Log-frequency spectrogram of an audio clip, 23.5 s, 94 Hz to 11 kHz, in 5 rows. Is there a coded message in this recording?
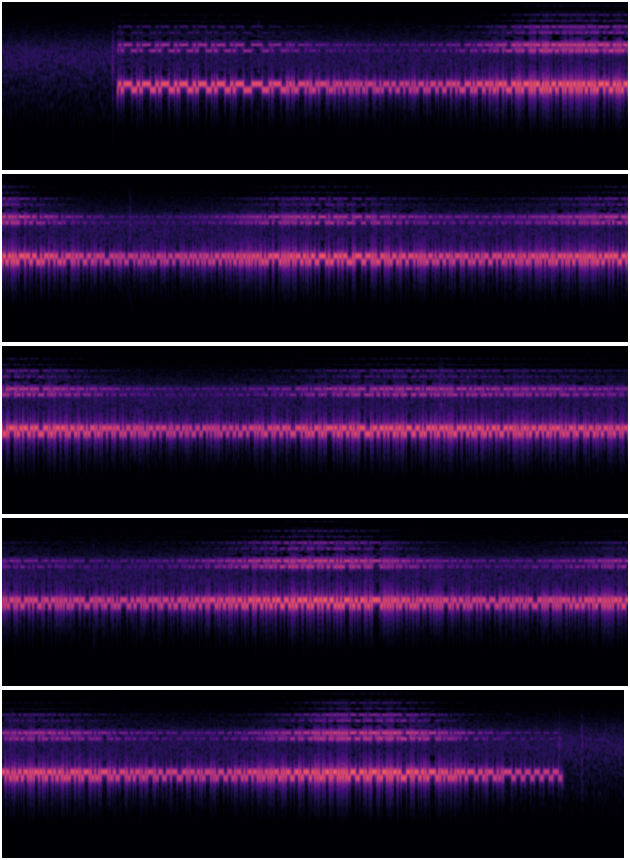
Yes: NAVTEX (SITOR-B), 100 baud, 170 Hz shift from 0.9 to 23.0 s, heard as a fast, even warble, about 1000 Hz centre, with fading and static crashes. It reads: PJMDB VMFBD RBENC BAFGD VIBIG GSWCZ TYBVM CXDGG QLCTU QUTWE MOPUV FSTCK PULOH QBHBL XGCQB QZBKG IUUCB WLTRI KDCXF RZLXF SSLTO LKUYU EXVTR LFUWH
